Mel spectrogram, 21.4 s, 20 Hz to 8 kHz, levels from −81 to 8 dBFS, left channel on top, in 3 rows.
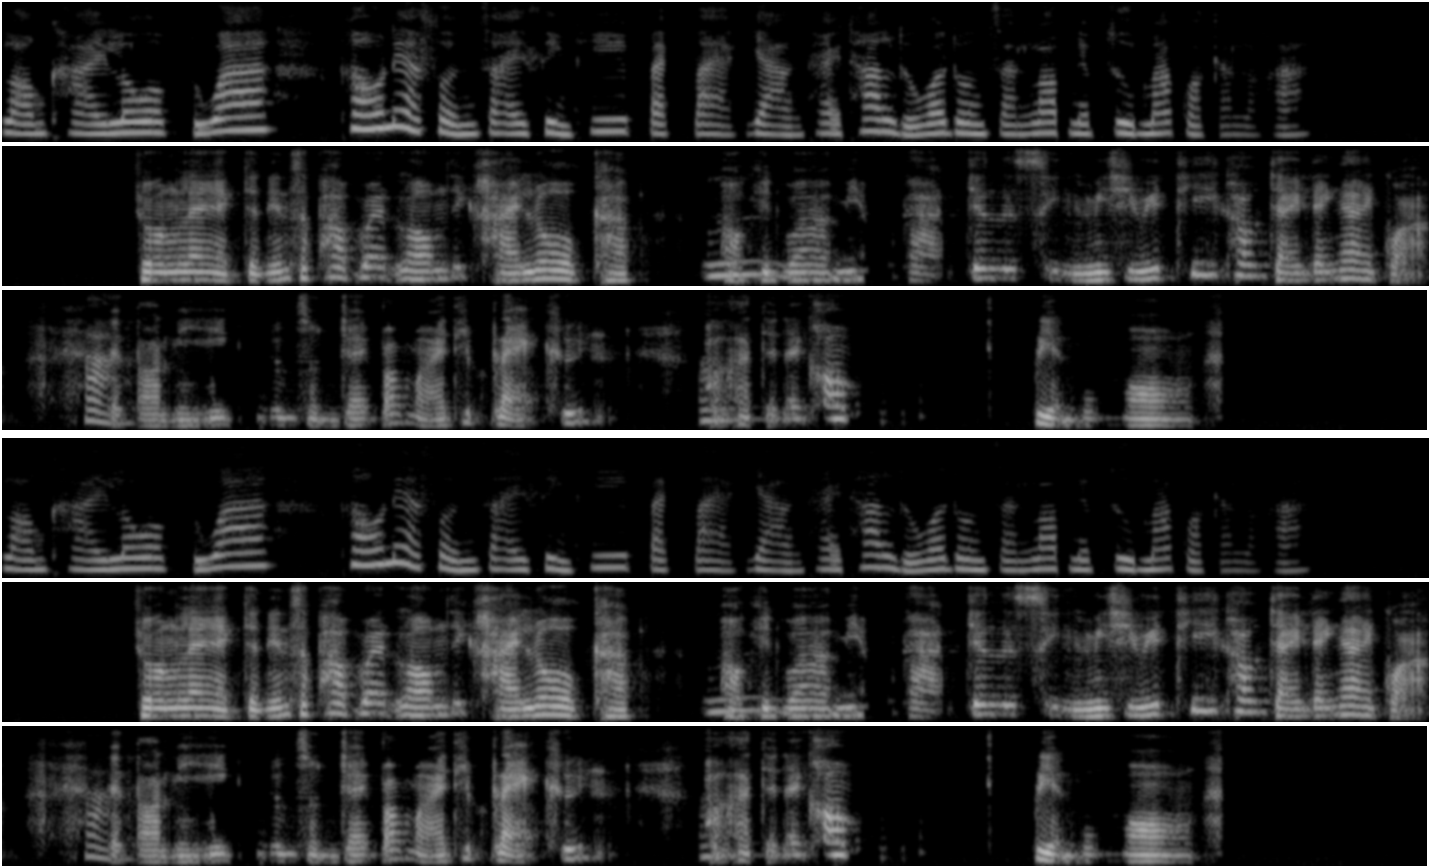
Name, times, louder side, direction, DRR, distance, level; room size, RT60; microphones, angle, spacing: voice 1, 0.0-6.5 10.6-11.1 14.7-14.9 17.8-18.0, left 4 dB, 75° left, 0.6 m, -33 dB
voice 2, 7.8-10.3 10.7-18.5 19.4-20.4, right 3 dB, 20° right, 0.4 m, -28 dB
open air
head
